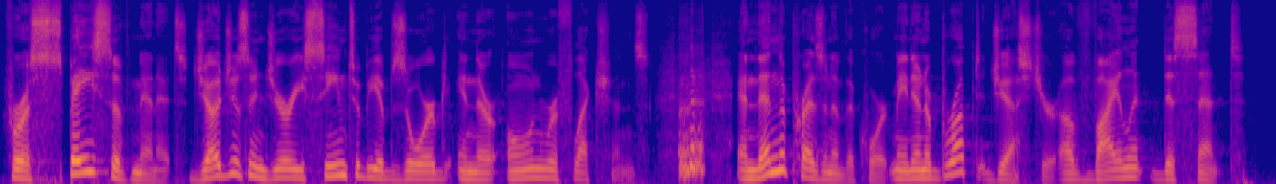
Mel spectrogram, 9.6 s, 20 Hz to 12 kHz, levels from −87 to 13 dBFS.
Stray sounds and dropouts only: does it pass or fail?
fail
